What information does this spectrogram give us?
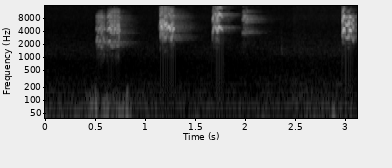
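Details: Rescued stray pet peach-faced lovebird singing while relaxed and happy, giving a few sharp, high chirps spaced about half a second apart against a quiet indoor background.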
